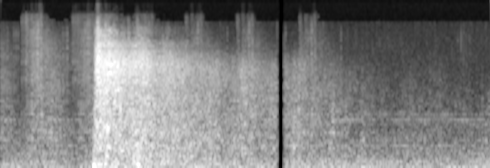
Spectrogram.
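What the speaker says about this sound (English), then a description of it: "My guns are just shooting it" Ship guns in the Empyrion Galactic Survival video game fire at alien creatures, a dense, roaring stream of blasts with a sharp surge near the start and a brief cutout midway, loud and continuous.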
